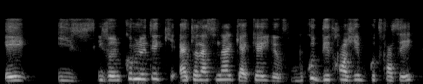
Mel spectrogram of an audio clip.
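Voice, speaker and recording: A woman's voice: mid-range voice, racing. A woman from France, talking as a guest in a casual live interview, hesitant and full of fillers and restarts.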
